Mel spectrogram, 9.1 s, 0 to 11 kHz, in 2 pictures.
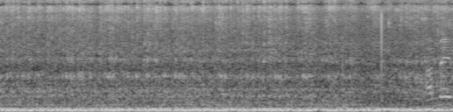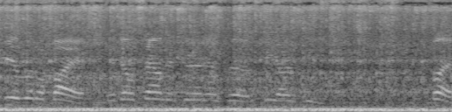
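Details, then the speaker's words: LS3 V8-swapped FRS drift car after a fluid power-steering rack conversion, a new longer belt, and the fix for the earlier power-steering noise: deep, even rumble at steady idle with no ticking or manifold puffing; it idles normally. "hopefully all that noise that you heard in the previously, whenever we were messing with the power steering, hopefully all that's gone, and it sounds like a normal car again."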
